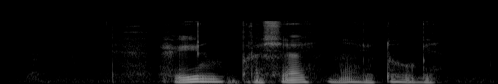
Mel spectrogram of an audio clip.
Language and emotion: Russian, sad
